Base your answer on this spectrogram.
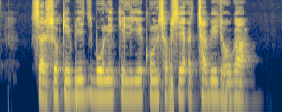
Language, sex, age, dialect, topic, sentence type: Magahi, male, 18-24, Western, agriculture, question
